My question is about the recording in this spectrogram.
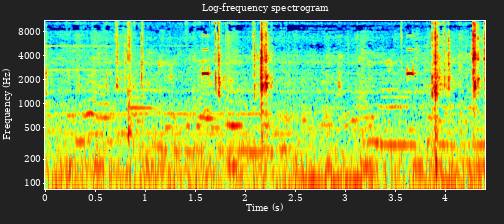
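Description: Background music with sharp clicks and clacks of plastic hangers and clothing being handled on a checkout counter, and two short electronic beeps.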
